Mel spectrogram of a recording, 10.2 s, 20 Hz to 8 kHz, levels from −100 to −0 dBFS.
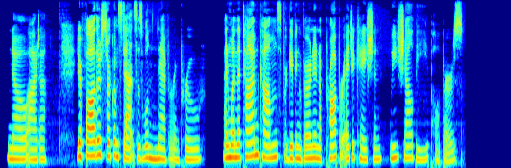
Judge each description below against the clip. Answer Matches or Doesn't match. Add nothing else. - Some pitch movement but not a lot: Matches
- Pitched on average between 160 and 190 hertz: Doesn't match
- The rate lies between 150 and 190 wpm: Doesn't match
